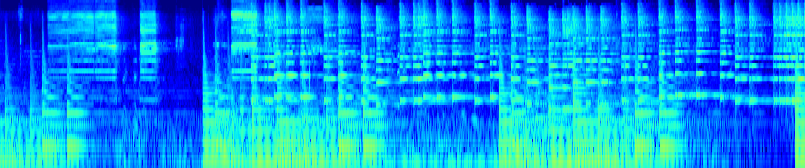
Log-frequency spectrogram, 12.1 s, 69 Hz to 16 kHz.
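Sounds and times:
background music: 0.0s - 12.0s
road and traffic noise: 0.0s - 12.0s.

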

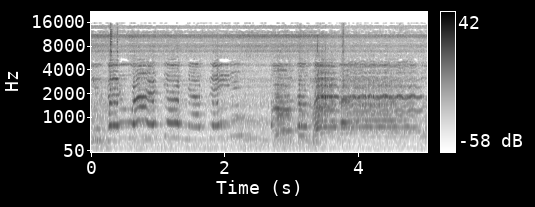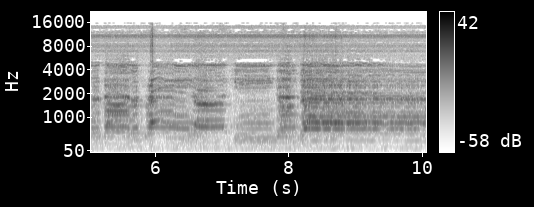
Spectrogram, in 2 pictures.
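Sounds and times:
gospel singing: 0.0s - 10.0s.

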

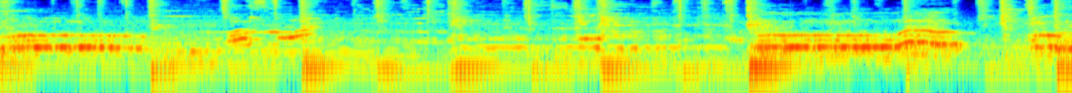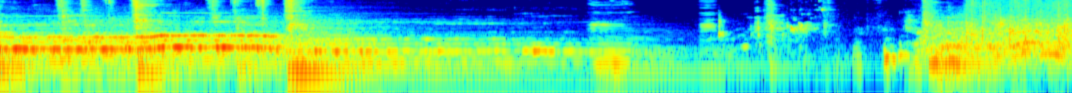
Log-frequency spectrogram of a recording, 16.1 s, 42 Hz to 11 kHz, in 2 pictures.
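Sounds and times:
strummed acoustic guitars: 0.0s - 14.6s
violin melody: 0.2s - 6.1s.

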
